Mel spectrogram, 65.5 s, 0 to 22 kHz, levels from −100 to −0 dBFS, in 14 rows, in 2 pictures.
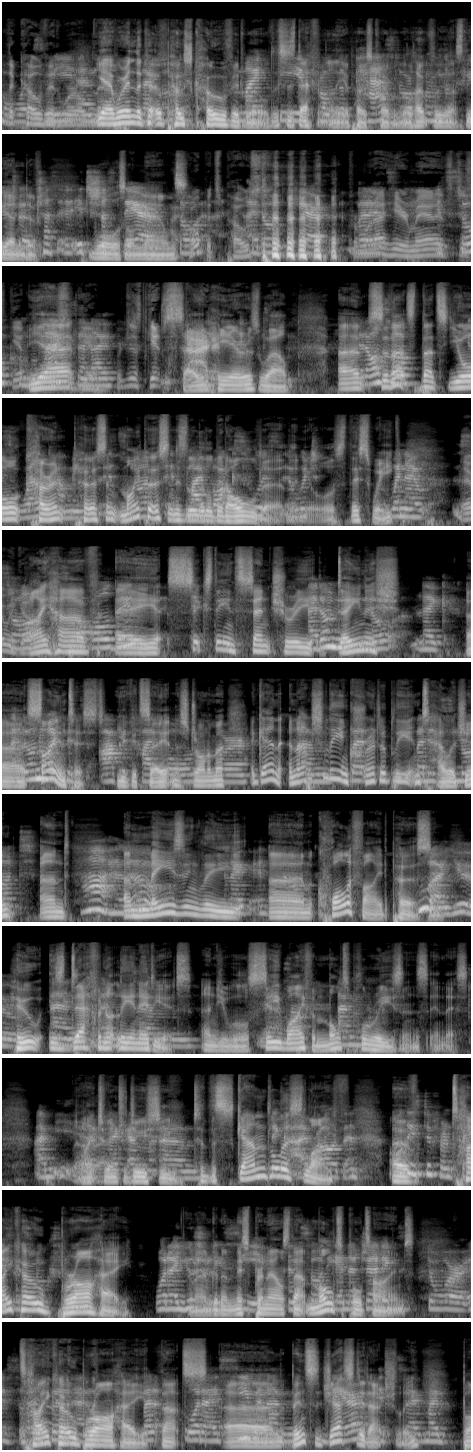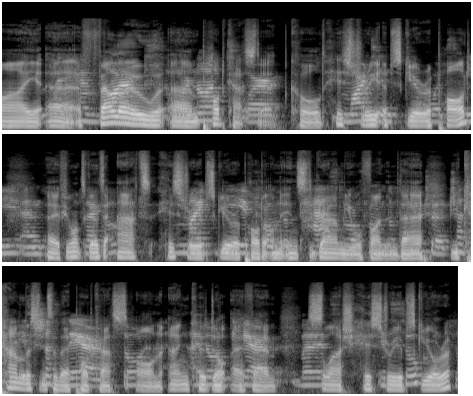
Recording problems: voice in the background; loud; throughout; 7 dB below the speech

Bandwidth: 13.5 kHz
